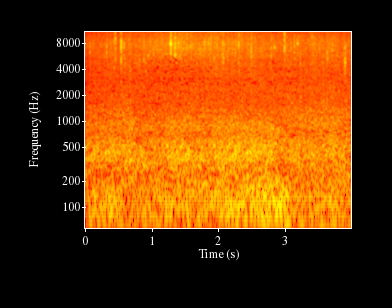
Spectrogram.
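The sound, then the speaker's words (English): Breeze moving through a redwood canopy: a steady, dense rushing hiss with a low rumble underneath, holding an even loudness throughout with no voices. “The effect of breeze in the canopy of the redwoods.”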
